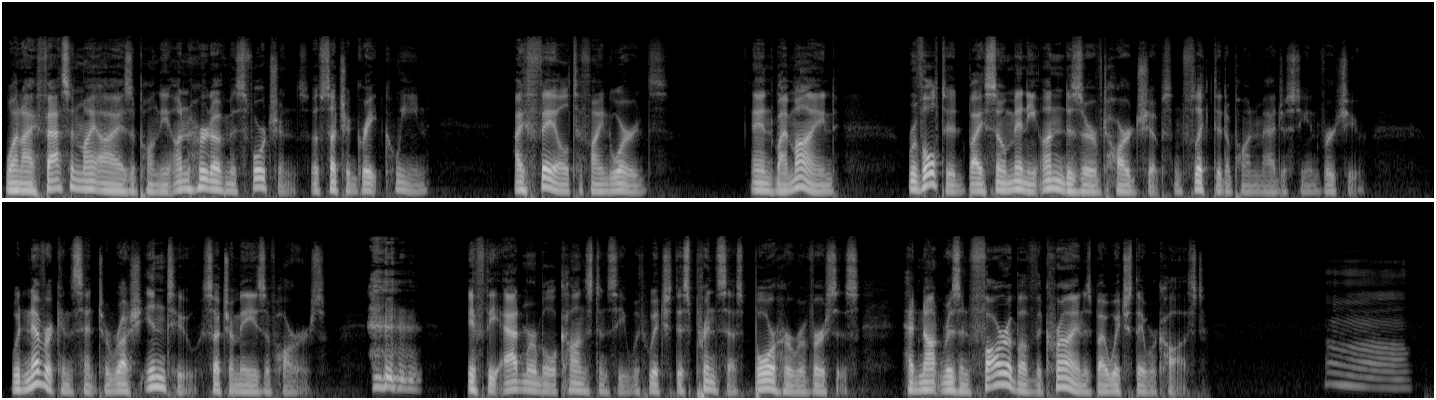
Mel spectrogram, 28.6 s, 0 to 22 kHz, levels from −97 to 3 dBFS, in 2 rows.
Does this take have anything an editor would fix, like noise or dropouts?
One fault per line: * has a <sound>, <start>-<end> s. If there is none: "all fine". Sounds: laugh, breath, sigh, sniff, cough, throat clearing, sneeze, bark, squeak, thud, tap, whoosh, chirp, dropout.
* has a laugh, 18.0-18.5 s
* has a sigh, 27.5-28.5 s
